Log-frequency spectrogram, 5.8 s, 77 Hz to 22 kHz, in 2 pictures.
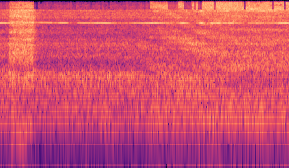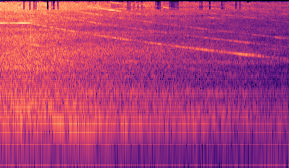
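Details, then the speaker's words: Dyson DC18 Slim All Floors upright vacuum, manufactured December 2006: a thin, high, steady whistle over the motor roar, with pitch sliding down as the motor spins off. Owner suspects cat litter plugging the cyclone shroud holes rather than the motor; unconfirmed. "yeah I think it's just making that noise because the some of the shroud holes are plugged with cat litter I could be wrong though but I don't think that's the motor"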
